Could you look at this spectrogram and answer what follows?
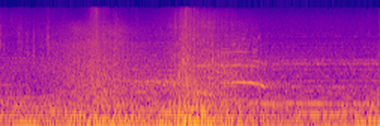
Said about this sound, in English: At the weight of the exosuit, I jumped onto the Kryptonian, and we crashed into the building, hitting the concrete far below.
